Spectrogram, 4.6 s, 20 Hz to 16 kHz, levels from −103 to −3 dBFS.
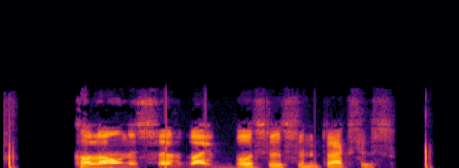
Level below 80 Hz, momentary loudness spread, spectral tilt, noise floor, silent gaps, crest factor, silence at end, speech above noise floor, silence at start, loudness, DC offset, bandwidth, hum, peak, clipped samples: -64 dBFS; 18 LU; -4.5 dB/octave; under -90 dBFS; 0.19-0.74 s; 18 dB; 0.85 s; over 72 dB; 0.1 s; -18 LUFS; under 0.1%; 7 kHz; none; -2 dBFS; under 0.1%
